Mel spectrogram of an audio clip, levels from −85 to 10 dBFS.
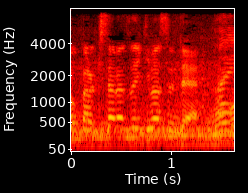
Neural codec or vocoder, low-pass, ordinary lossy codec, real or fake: none; 7.2 kHz; none; real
